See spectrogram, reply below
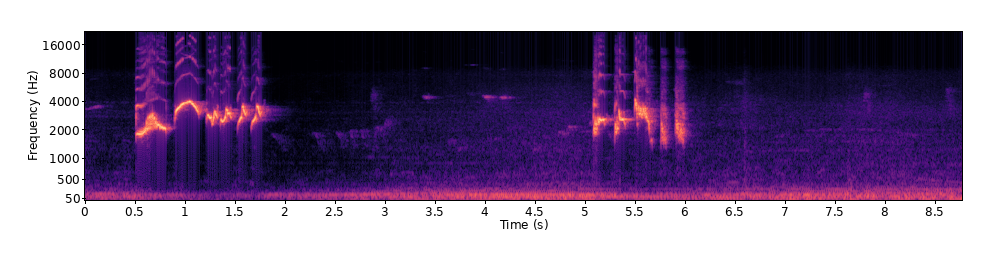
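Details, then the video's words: Orange-headed thrush song, played to prompt kept birds into singing: two bursts of rapid, high chirpy and whistled notes, each about a second long and several seconds apart, over a steady low hum. "Gacor Saat dipancing Suara Burung ANIS MERAH Ini"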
